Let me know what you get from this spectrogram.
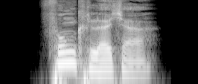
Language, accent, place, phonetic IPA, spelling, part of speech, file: German, Germany, Berlin, [ˈfʊŋkˌlœçɐ], Funklöcher, noun, De-Funklöcher.ogg
- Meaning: nominative/accusative/genitive plural of Funkloch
